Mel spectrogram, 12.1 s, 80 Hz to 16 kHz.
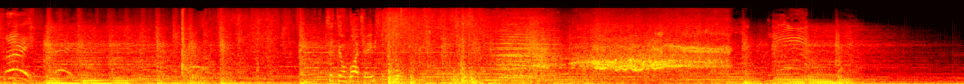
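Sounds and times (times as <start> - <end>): car tyres squealing: 5.8 - 9.2.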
